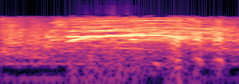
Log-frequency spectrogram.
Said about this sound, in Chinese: 来吧，我们用掌声祝贺一下张鹤伦啊！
